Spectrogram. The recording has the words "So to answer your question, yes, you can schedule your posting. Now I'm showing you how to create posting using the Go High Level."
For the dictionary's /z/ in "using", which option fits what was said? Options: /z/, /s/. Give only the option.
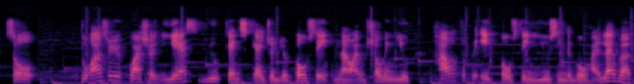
/s/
